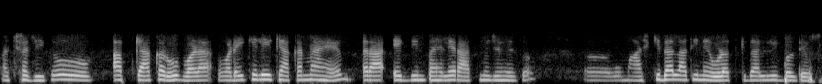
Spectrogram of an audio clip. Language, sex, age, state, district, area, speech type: Urdu, female, 18-30, Telangana, Hyderabad, urban, conversation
